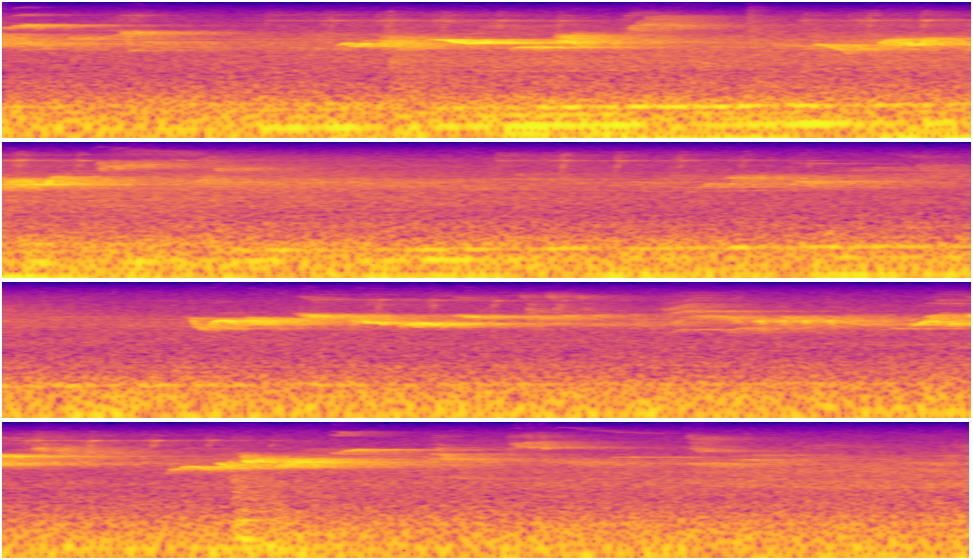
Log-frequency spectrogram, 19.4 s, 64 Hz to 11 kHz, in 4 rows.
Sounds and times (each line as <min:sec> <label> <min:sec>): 0:10.6 blackbird 0:18.6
